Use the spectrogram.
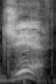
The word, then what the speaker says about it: GIF: Well, the creator of that says that it's pronounced Jif. Like Jif peanut butter. Like Jiffy Lube.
